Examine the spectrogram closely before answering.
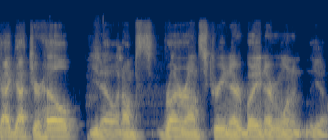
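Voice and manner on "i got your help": loud, acted-out hollering yell. Retelling calls made during a basketball tryout: imitating own past yelling. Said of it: "I'm yelling, like".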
